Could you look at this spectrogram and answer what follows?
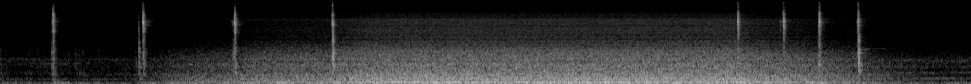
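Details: NA Miata blower motor after swapping in a used blower motor and resistor (old one squealed intermittently): a couple of switch clicks, then the fan spools up to a smooth steady rush with no squeal or chirp; blower running healthy.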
